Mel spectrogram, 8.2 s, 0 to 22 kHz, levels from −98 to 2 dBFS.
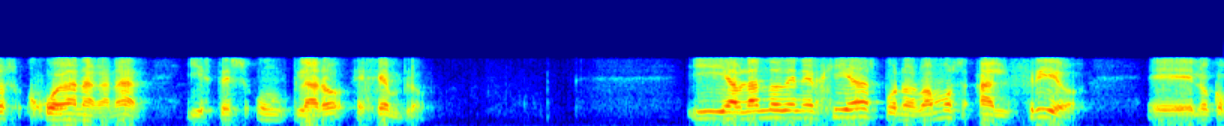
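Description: Speech throughout with G.726 ADPCM coding: nothing above 3.9 kHz, and a harsh, rasping hiss tracking the level, which fits 24 kbit/s.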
